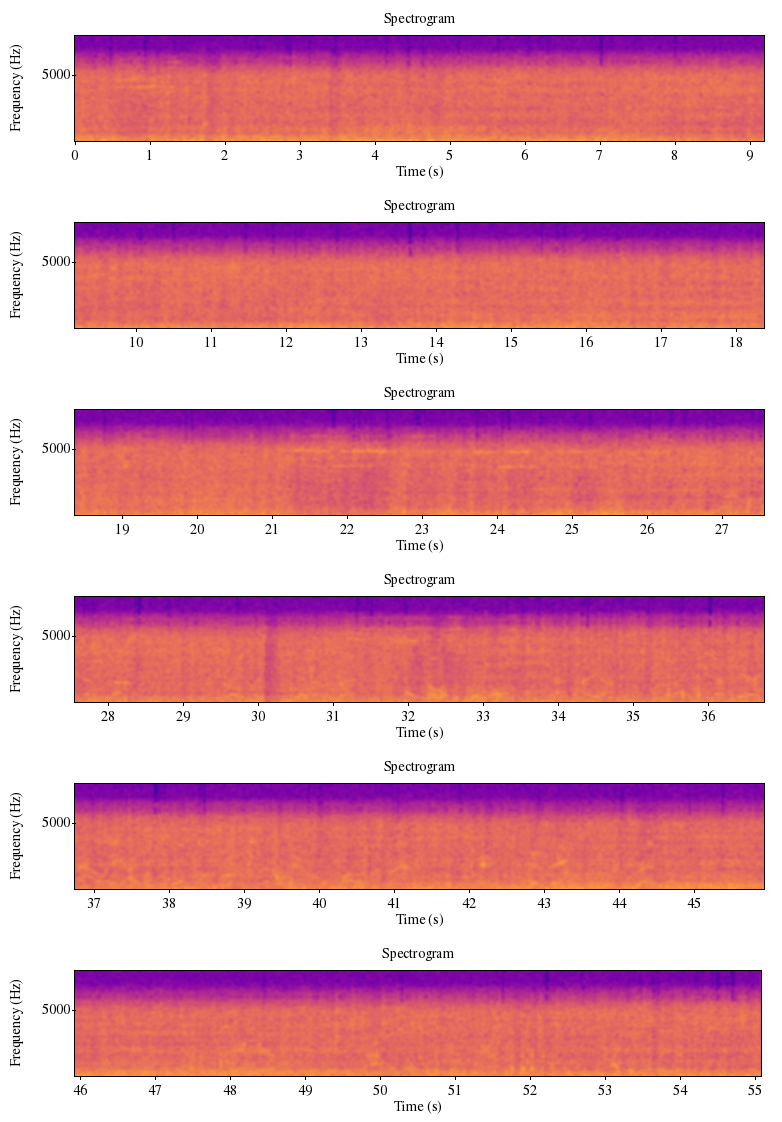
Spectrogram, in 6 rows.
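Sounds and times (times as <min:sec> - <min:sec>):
train wheels rumbling on rails: 0:00.0 - 0:55.0
faint wheel squeal: 0:00.7 - 0:01.5, 0:21.2 - 0:25.2.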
